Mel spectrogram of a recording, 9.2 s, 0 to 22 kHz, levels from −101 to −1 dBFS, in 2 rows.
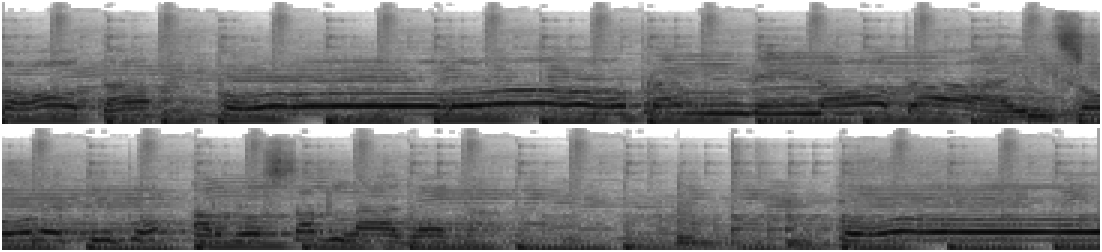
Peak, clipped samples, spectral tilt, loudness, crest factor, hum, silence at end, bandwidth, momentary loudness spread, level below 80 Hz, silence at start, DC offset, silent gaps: -2 dBFS; under 0.1%; -6 dB/octave; -15 LUFS; 12 dB; none; 0 s; 20 kHz; 12 LU; -24 dBFS; 0 s; under 0.1%; none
